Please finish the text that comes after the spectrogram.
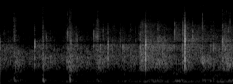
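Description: An audience claps together, a dense, steady patter of many hands with a few sharper claps standing out, fairly soft overall and with no voices over it, giving a hand clap for the apostle Peter after a Bible reading.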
